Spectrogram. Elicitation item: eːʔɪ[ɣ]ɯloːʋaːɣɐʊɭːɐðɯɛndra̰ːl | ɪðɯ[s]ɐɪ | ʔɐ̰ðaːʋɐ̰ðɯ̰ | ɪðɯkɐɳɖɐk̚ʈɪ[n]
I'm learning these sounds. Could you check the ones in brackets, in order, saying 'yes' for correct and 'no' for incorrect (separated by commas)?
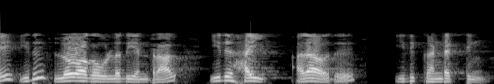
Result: no, no, no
